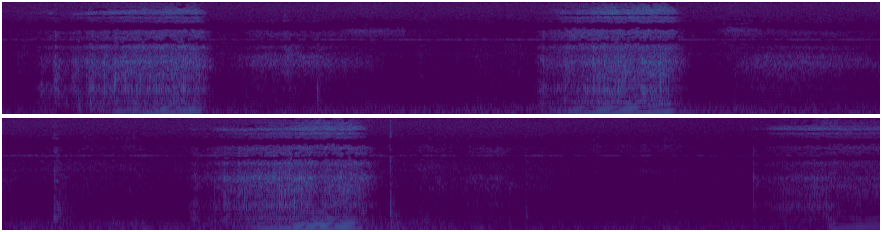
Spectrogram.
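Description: A Rottweiler snores in deep, rumbling bursts, each lasting about two seconds, with quiet breathing between them.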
